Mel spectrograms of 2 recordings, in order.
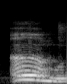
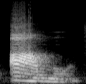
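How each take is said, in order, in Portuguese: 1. A primeira vogal é mais fechada e nasal. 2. A primeira vogal é aberta e oral. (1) "eu digo amo. Veja só que eu não abro tanto a boca" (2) "Eu não digo amo"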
